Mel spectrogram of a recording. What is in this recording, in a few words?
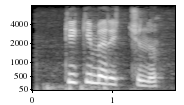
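"кикимеритчыны", Komi, female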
